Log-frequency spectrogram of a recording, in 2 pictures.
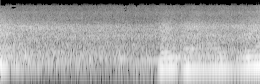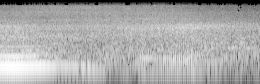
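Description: Steady road and wind noise of a moving vehicle, with a low engine hum that comes in about two seconds in, swells briefly and fades out a little past four seconds.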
